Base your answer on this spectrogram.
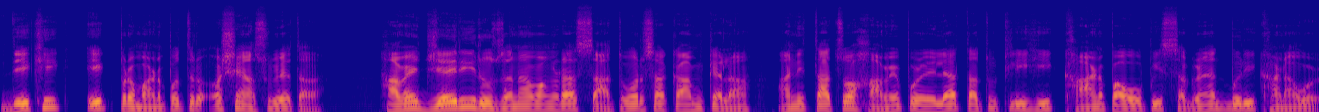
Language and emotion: Goan Konkani, neutral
